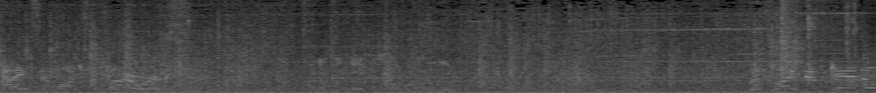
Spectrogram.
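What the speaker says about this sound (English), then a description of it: "Let's get visual on that tower detonation." A tower detonation in the video game Call of Duty: Infinite Warfare makes a loud, sustained rumbling blast that roars on without a break, with voices mixed in.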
